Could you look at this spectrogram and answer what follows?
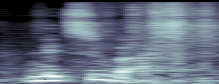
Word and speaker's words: mitsuba: so there goes Lage next up is mitsu I spell that mitsuba it's actually a t in there mitsuba Japanese parsley okay okay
